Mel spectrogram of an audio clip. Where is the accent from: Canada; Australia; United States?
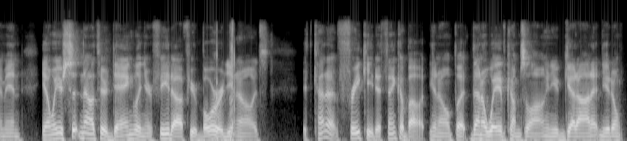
Australia; like I am, being an Aussie.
